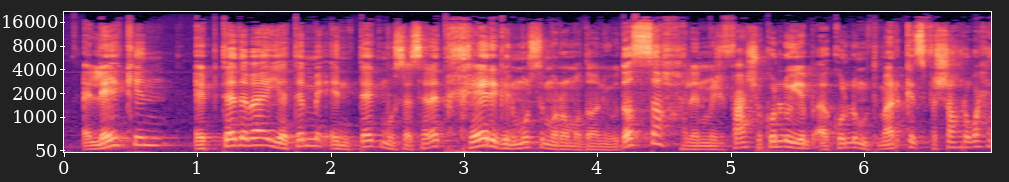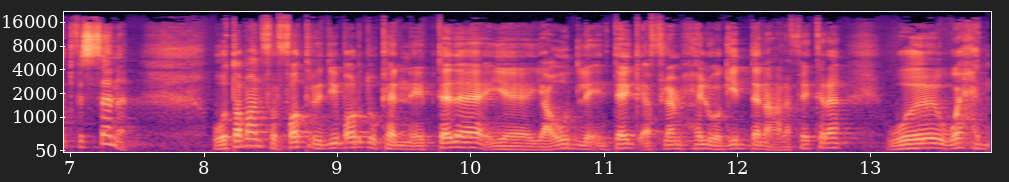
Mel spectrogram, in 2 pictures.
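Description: A man at medium pitch with a Cairo accent, very wide pitch swings, moderate pace. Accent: Egyptian Arabic (Cairene). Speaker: podcast host. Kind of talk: solo monologue on film history. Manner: casual, conversational.

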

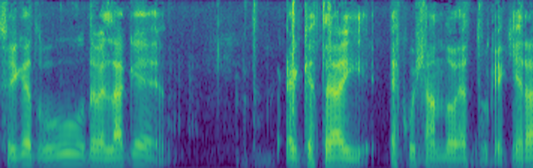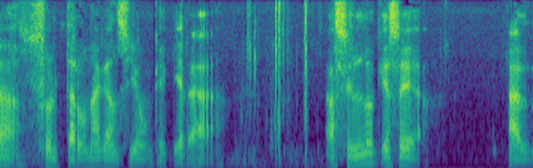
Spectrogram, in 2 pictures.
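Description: A man with a Puerto Rican accent at a medium pitch, monotone and flat, fairly slow with long, frequent pauses, in a dry, close sound with no echo. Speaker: communications student, amateur camera operator. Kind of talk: casual chat. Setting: call.

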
